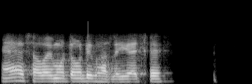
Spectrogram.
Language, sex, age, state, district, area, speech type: Bengali, male, 18-30, West Bengal, Kolkata, urban, conversation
